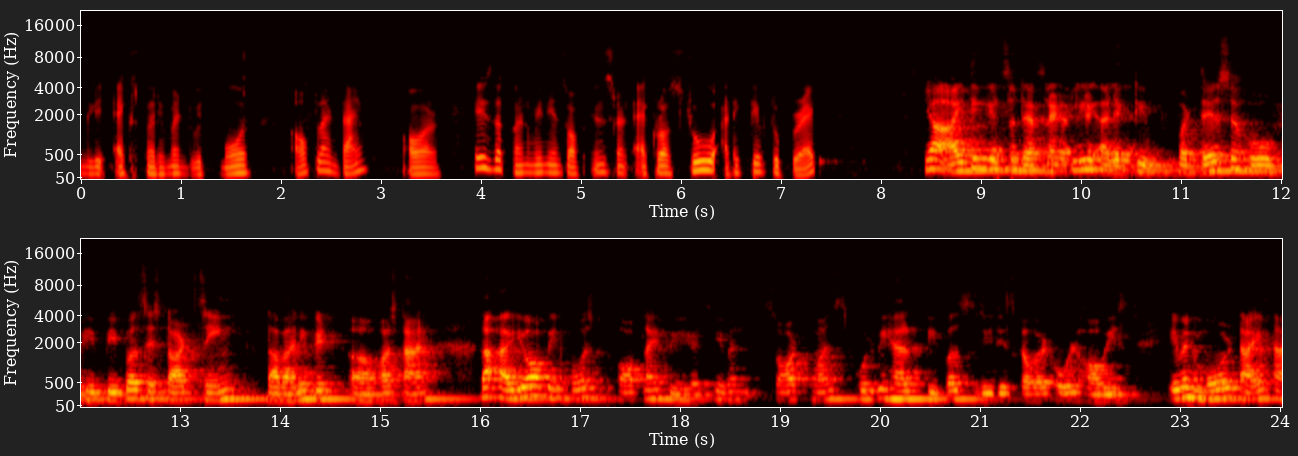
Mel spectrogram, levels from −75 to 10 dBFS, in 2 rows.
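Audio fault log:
9.13–9.38 s, 9.56–10.12 s and 10.29–10.55 s: echo leak. A distinct copy of the speech returns 341 ms late at about 5 dB below it, likely from a far-end loudspeaker whose echo canceller let it through. Unlike room reverberation, it is a separate, delayed repeat rather than a smeared tail.
13.72–13.86 s: background gated by the echo canceller. The room sound sinks by up to about 13 dB for roughly 150 ms, then returns, as the canceller clamps the microphone while the loudspeaker plays. Unlike a dropout, only the background dips and nothing goes fully silent.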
